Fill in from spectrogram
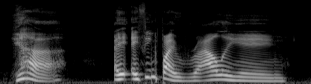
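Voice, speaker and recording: A voice with an American accent comes through in a very clean recording with a silent background. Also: woman. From US South, rural Mississippi. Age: 30s. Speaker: artist and activist. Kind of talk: interview. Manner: halting, self-repeating.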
